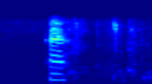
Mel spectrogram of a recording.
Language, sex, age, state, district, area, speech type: Santali, female, 18-30, West Bengal, Bankura, rural, conversation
